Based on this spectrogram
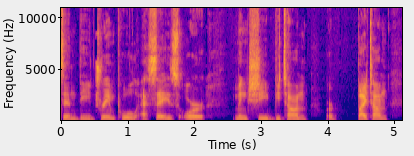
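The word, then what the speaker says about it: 梦溪笔谈: the Dreampool Essays, or Mingxi Bitan, or Baitan. The way to pronounce that is kind of contested, so I'm just going Mingxi Bitan. That's that's what I'm sticking with.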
